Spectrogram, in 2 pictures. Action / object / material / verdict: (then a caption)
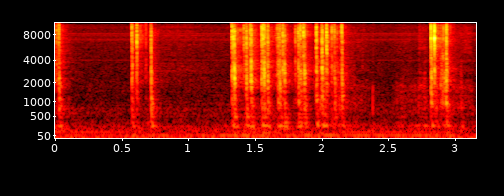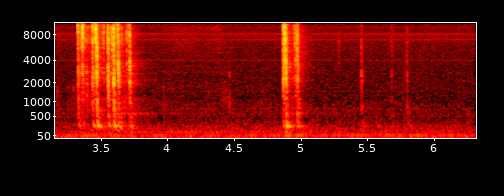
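tap / plastic mechanical keyboard keys / plastic / none. Long nails and fingertips tap the round plastic typewriter-style keycaps of a full-size pink Ajazz retro mechanical keyboard with a hollow plastic case. Bright, sharp clicks arrive in uneven bursts, some quick runs and some lone taps. They sit over a low, steady hum.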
